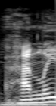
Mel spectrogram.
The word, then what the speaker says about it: Hanley: So Hanley is his last name. Is how you pronounce it. Hey, Yeah, Jack Hanley.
